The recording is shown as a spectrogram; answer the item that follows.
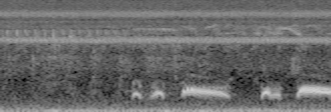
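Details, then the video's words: Two dove phrases, each a pair of soft short coos followed by a longer, slightly falling coo, low and hollow, with a thin steady high whine in the background. "សំឡេងលលកហៅបរច្រើន The sound of a dove calling"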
